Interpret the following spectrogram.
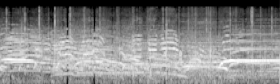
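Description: Sideline spectators shouting and cheering, several voices overlapping as children run a play in flag football. Near the end one voice holds a long call.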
